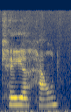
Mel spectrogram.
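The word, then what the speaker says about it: Keeshond: The name of these energetic Dutch barge dogs is pronounced Kea Hound with the plural from Quiche Hound.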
